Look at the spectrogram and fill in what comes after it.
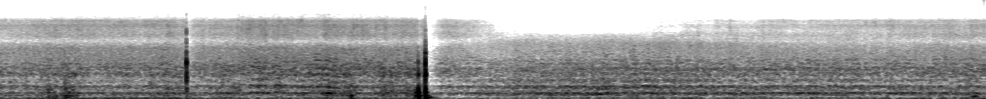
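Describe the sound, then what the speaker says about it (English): Many wasps buzzing around strong beehives while honey supers are returned, a continuous close insect drone with a few sharp knocks and clicks partway through, no talking. "But there is a lot of wasps."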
